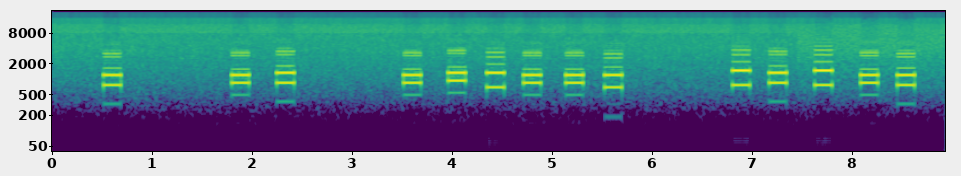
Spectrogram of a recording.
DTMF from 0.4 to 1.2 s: 4

